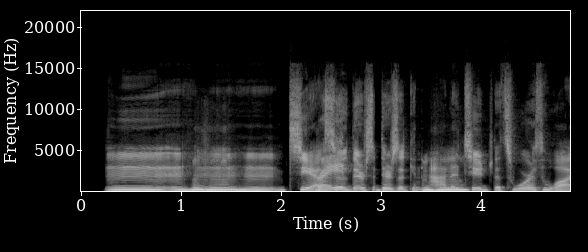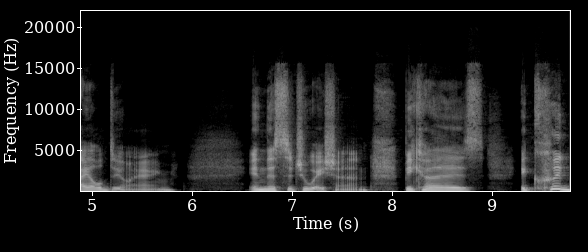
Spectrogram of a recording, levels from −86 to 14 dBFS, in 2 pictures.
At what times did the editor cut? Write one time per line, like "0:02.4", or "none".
0:02.9
0:03.3
0:04.1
